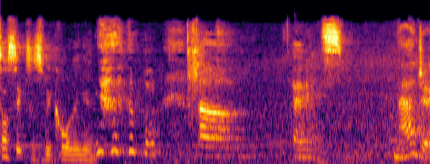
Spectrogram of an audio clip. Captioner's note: Meghan laughs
